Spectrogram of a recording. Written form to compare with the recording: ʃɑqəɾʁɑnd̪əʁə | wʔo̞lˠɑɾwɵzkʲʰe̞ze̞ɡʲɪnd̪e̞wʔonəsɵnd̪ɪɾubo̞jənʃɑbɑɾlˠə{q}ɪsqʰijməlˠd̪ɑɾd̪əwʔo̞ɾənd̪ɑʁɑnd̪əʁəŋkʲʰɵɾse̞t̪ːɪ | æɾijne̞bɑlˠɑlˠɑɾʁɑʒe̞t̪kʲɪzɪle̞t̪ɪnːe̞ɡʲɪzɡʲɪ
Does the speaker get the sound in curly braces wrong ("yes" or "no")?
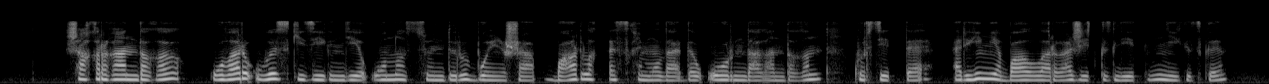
no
